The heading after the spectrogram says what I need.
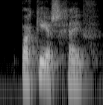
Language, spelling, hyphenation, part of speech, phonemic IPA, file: Dutch, parkeerschijf, par‧keer‧schijf, noun, /pɑrˈkeːrˌsxɛi̯f/, Nl-parkeerschijf.ogg
- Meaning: parking disc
